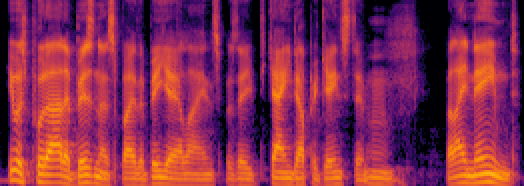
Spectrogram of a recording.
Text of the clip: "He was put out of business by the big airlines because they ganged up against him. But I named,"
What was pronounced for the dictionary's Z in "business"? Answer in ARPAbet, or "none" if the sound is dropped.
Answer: Z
